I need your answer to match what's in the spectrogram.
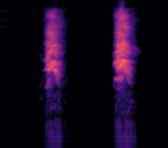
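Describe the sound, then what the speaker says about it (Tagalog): A pet husky barks twice indoors in a bedroom, two loud separate barks with a short pause between them. "pasensya na kayo medyo maingay yung aw-aw ko dito sa loob ng kwarto"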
